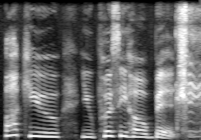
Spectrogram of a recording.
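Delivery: slow, drawn-out mock insult; imitated angry cursing. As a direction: curse them out as the thwarted caller, retold. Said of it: "He was mad".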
